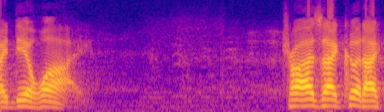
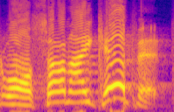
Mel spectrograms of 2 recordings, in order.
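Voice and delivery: higher, louder folksy dad voice; imitating his dad; 8 semitones higher, 6 dB louder than usual. Dad telling his son he kept the truck, high and folksy. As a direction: play the proud country dad.

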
